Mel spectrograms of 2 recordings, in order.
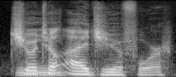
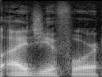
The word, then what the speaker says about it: Ejiofor: It's got Emilia Clarke, and you'll have to forgive me for this poor pronunciation, Chiwetel Ejiofor. – Chiwetel Ejiofor.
